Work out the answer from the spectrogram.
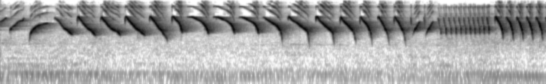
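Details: Canary lure song for teaching young canaries and reviving silent singers: a rising whistle opens a series of loud, sharply falling slurs, then a steady buzzy trill and quick repeated notes.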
